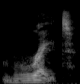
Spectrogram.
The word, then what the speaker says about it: right: Right. Right. Sim. Esse de H que é mudo.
